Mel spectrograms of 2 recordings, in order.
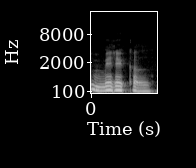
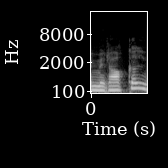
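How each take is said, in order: First: मिरेकल with a short middle vowel, "MI-re-kal"; correct miracle pronunciation. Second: मिराकल with a long "aa" in the middle; mispronounced miracle. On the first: Teacher correcting learners' reading, मिरेकल with short middle "e". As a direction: say मिरेकल without any long "aa". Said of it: "ये होता है मिरेकल". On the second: Teacher showing learners the mistaken reading, मिराकल with long "aa". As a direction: say मिराकल as "mi-RAA-kal". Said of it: "ये मिराकल नहीं". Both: Shown as a demonstration.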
